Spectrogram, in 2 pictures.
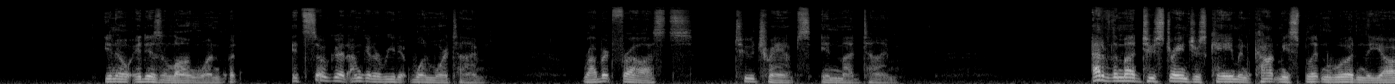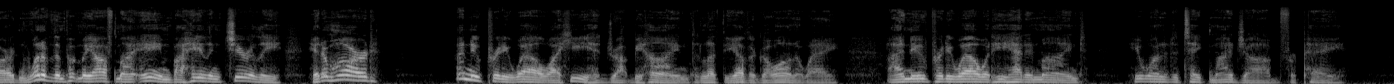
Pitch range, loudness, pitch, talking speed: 95-130 Hz, -28 LUFS, 110 Hz, 190 wpm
